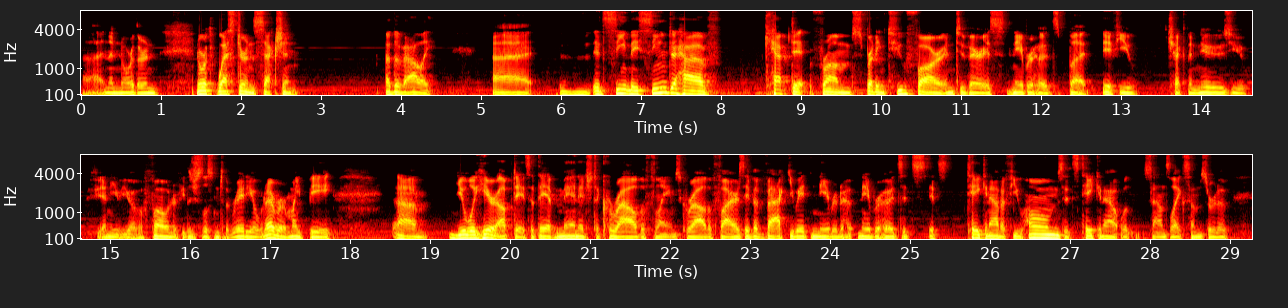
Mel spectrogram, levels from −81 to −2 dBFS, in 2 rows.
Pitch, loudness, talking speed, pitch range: 90 Hz, -19 LUFS, 175 wpm, 85-105 Hz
